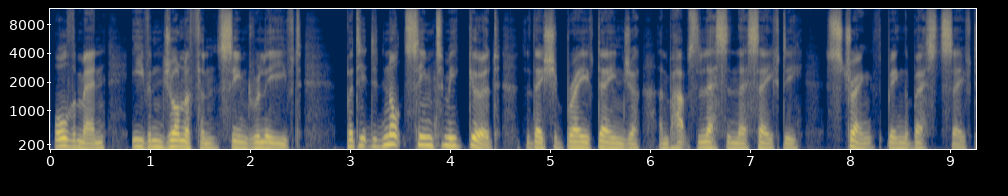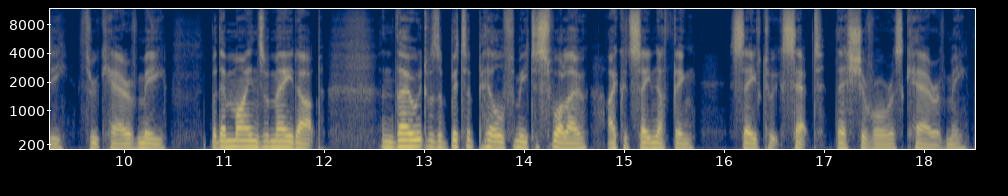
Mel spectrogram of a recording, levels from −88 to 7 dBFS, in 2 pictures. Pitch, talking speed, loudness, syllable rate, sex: 130 Hz, 200 wpm, -18 LUFS, 5.5 syllables/s, male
